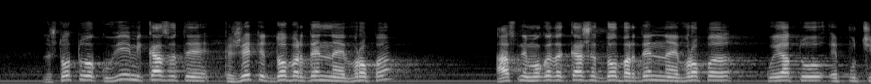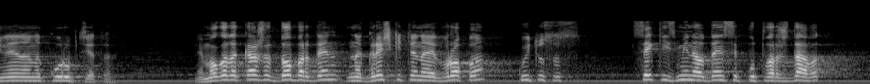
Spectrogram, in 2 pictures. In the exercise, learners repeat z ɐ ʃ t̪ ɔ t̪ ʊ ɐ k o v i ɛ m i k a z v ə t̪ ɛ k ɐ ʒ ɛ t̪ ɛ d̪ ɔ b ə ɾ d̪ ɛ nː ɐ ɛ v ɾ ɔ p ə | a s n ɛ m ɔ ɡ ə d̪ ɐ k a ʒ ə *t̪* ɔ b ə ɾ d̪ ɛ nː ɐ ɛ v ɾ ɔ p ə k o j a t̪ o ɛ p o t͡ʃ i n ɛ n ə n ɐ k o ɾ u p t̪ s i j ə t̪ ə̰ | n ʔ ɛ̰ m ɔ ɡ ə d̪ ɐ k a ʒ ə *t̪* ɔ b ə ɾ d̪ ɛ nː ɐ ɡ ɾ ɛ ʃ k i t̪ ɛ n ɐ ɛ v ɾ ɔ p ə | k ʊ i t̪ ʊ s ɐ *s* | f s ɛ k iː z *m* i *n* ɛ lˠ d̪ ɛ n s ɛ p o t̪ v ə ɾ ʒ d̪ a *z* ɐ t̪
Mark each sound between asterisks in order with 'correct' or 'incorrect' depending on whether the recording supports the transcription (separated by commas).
incorrect, incorrect, correct, correct, correct, incorrect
